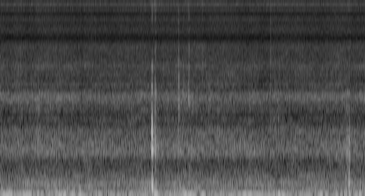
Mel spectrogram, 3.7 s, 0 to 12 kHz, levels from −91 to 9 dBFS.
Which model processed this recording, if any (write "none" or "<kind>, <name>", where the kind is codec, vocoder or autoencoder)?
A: codec, SNAC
